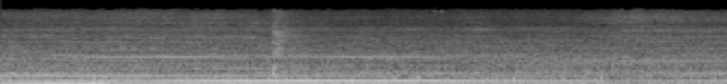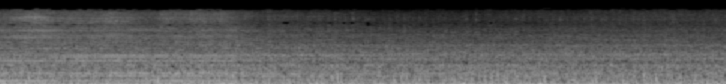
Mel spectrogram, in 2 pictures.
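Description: Vehicle engine hum heard from inside a car, steady at first and fading away over the first six seconds, over a background of road or engine noise. A single sharp click about two seconds in.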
